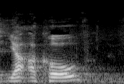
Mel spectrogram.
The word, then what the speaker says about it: Yaakov: In the Old Testament, the name in the Hebrew language is transliterated Jacob, and we pronounce it Jacob. It is Yaakov from Hebrew.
